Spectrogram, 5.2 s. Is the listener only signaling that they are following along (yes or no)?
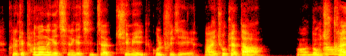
no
